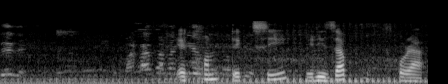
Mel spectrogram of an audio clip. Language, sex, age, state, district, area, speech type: Assamese, female, 60+, Assam, Dibrugarh, rural, read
